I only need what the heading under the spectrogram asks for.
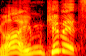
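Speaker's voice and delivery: fifties radio announcer voice, very high and loud. Describing a video maker's commentary, mimic his introduction: Kibitz as a fifties radio announcer. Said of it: "he sounds like a fifties radio announcer".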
